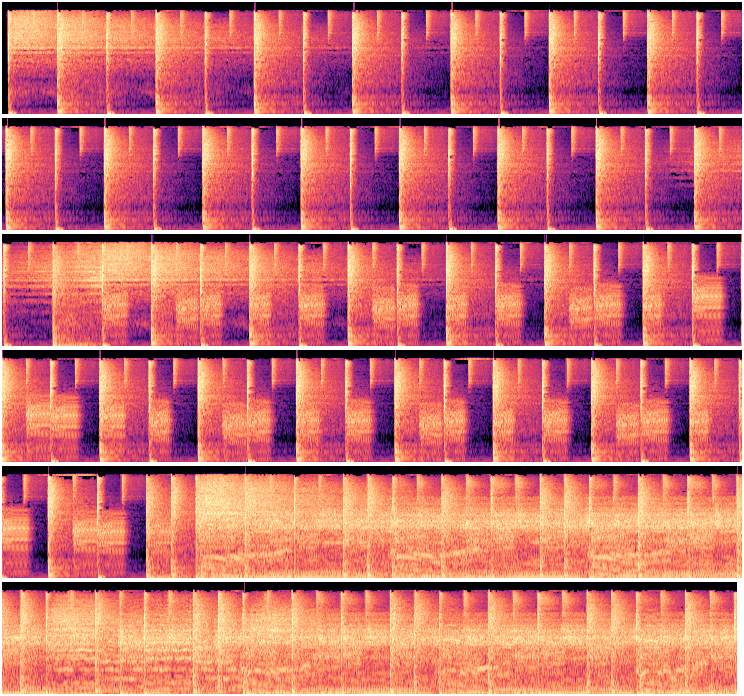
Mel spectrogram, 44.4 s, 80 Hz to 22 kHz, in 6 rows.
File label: 90s ReDrum; DJ Mhark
